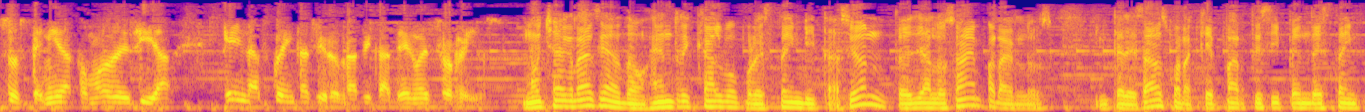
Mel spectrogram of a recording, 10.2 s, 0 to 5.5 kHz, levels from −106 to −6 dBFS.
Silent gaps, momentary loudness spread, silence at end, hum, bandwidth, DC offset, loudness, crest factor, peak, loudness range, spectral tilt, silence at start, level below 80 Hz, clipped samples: none; 5 LU; 0 s; none; 5.4 kHz; under 0.1%; -10 LUFS; 10 dB; 0 dBFS; 2 LU; -8.5 dB/octave; 0 s; -38 dBFS; 1%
